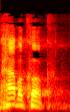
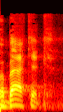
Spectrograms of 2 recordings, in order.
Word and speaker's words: Habakkuk: Turning your Bibles to the book of Habakkuk or Habakkuk. – How do you say that now? – Who took the cook? – Oh.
